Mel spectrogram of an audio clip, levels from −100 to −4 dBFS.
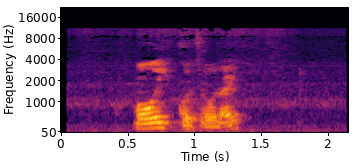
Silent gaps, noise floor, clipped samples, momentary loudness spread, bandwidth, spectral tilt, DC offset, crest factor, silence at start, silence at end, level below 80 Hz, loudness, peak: none; -56 dBFS; under 0.1%; 10 LU; 11.5 kHz; -6 dB/octave; under 0.1%; 20 dB; 0.55 s; 0.8 s; -62 dBFS; -23 LUFS; -6 dBFS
